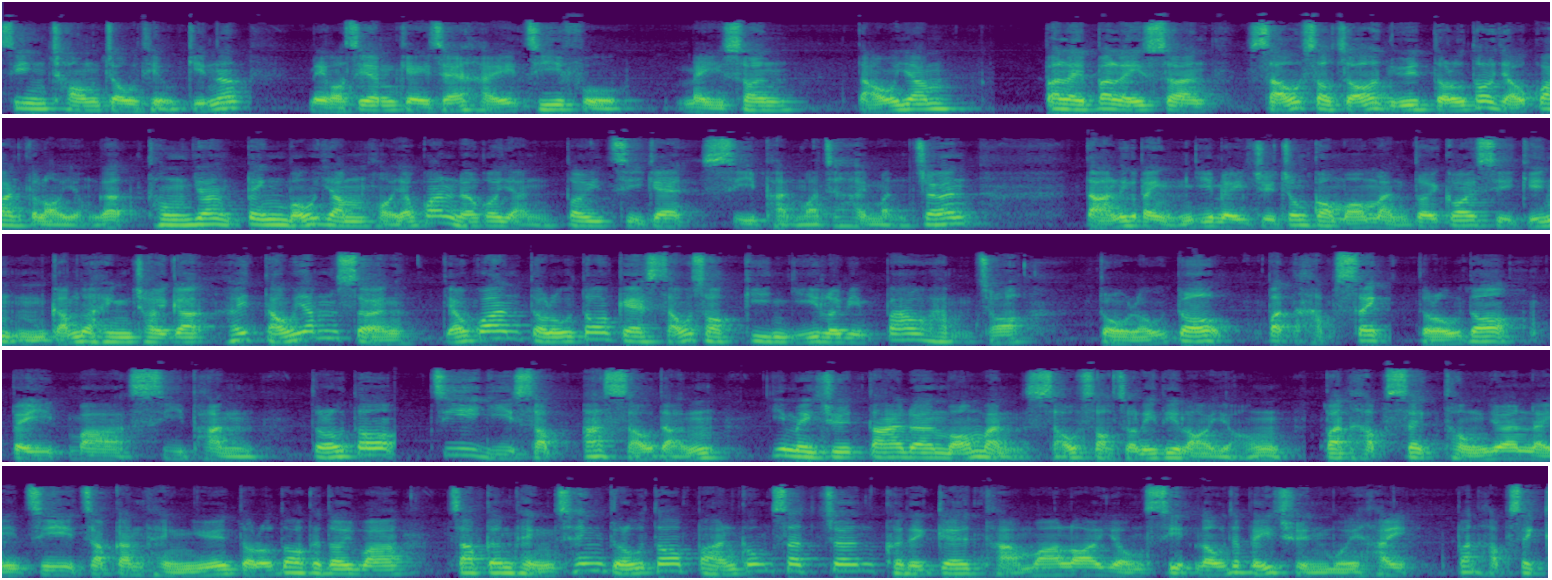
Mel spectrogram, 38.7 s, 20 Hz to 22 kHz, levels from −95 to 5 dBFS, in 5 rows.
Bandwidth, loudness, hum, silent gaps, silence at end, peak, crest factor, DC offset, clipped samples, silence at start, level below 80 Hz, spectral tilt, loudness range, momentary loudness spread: 12.5 kHz; -20 LUFS; none; none; 0 s; -2 dBFS; 16 dB; under 0.1%; under 0.1%; 0 s; -60 dBFS; -4 dB/octave; 2 LU; 6 LU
